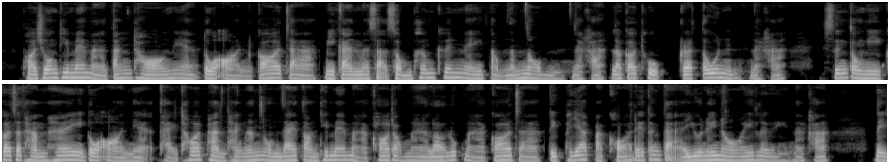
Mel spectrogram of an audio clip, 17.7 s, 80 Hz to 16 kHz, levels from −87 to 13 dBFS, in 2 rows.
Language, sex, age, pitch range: Thai, female, 20-39, 140-160 Hz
